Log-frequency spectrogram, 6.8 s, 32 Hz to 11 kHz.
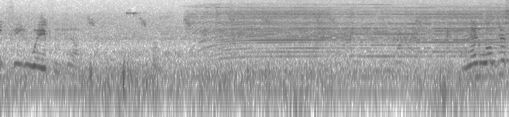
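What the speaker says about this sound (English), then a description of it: "turn the grinder on about 8 feet away from him" A grinder for trimming a horse's hooves switches on partway through and runs steadily as a sustained whine about 8 feet away. Scattered soft movement sounds come before it starts.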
